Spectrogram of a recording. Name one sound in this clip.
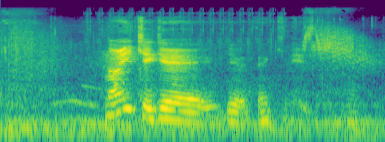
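A young man speaks briefly and with animation close to a microphone.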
